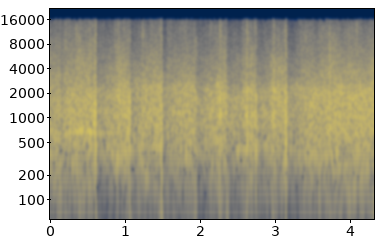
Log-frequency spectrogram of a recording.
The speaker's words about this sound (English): Let's give applause to these folks.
